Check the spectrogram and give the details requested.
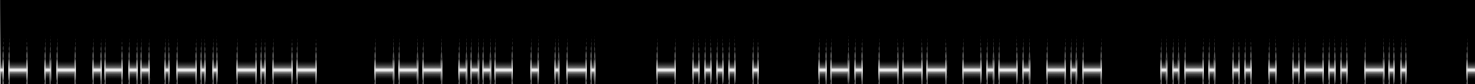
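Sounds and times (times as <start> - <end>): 
Koch Morse code beeps: 0.0 - 3.2, 3.8 - 6.0, 6.6 - 7.5, 8.2 - 11.0, 11.6 - 14.1.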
